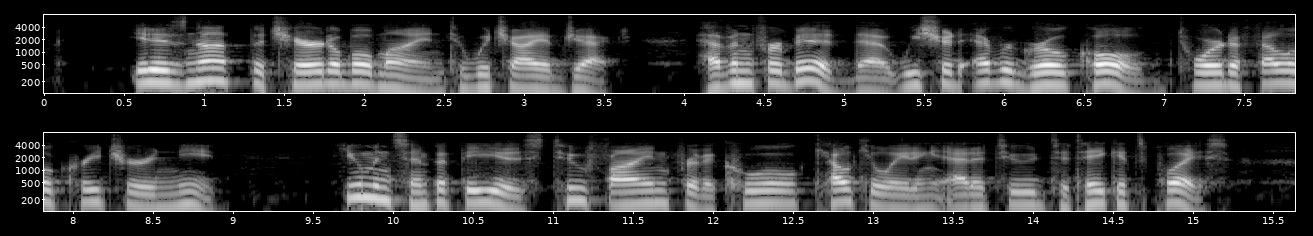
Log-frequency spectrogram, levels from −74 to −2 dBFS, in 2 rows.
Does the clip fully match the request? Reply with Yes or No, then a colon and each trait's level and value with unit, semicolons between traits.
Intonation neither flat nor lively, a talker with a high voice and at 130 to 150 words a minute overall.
No: average, 4.1 semitones; medium, 160 Hz; average, 145 wpm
